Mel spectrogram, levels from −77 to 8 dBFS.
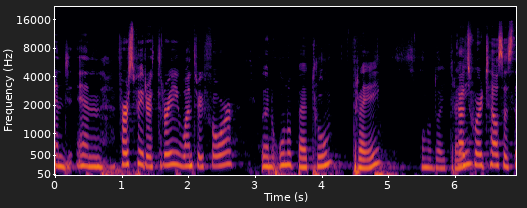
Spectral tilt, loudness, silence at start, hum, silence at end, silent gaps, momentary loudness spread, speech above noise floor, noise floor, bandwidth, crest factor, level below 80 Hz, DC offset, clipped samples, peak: -4.5 dB/octave; -24 LUFS; 0 s; none; 0 s; none; 9 LU; 22 dB; -45 dBFS; 15.5 kHz; 16 dB; -40 dBFS; under 0.1%; under 0.1%; -8 dBFS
